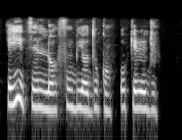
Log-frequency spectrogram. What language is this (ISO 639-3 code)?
yor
